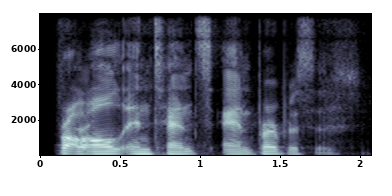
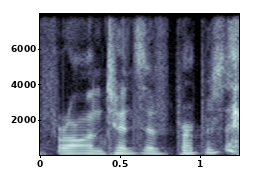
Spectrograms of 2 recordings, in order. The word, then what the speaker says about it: for all intents and purposes: do you say it for all intents and purposes like it's not for all intensive purposes no it's for all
